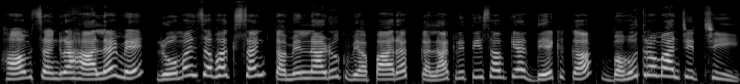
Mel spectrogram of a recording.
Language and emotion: Maithili, happy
